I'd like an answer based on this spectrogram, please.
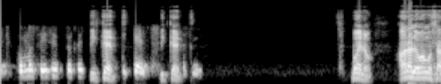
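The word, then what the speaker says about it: Piaget: Enseñar a plantear preguntas investigables, realizar especialmente una síntesis del proceso de generación de conocimiento científico que propone Piquet. ¿Cómo se dice, profesor? Piquet.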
